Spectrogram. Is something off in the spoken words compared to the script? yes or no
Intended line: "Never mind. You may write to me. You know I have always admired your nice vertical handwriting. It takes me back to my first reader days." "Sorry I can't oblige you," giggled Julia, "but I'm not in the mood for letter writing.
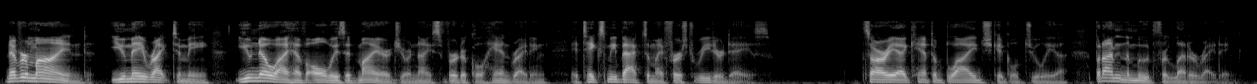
yes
